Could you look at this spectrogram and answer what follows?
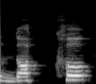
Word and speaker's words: দক্ষ: এই ও এর উচ্চারণ ও এর মত হয়ে যায়। তারপর দক্ষ বলে কি?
